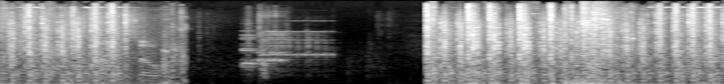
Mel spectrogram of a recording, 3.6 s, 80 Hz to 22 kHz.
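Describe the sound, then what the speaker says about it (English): Heavy automatic gunfire in the Warzone 2.0 shooter, the player being hit by shots from behind: loud dense bursts, a short gap with faint ringing tones, then another sustained volley. "I'm getting shot in the back."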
